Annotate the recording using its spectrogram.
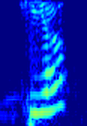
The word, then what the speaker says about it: Keya: Kia. – Can you spell that for me? – K-E-Y-A.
